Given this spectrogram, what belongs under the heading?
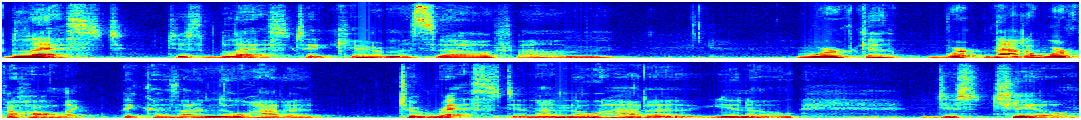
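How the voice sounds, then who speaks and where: With an American accent, a woman speaks at a fairly slow pace with long, frequent pauses, and room echo is audible. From California. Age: 60s. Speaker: actress and voiceover artist. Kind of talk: interview.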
